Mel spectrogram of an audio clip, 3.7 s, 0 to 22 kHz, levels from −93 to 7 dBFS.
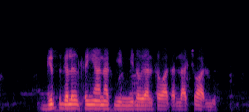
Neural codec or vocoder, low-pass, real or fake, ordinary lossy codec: none; 3.6 kHz; real; Opus, 16 kbps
